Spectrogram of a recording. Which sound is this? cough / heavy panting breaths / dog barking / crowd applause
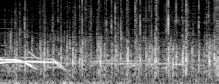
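crowd applause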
